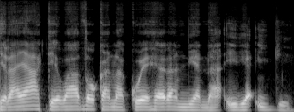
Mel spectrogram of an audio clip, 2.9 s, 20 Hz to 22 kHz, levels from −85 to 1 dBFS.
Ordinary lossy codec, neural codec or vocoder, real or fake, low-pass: none; codec, 44.1 kHz, 7.8 kbps, Pupu-Codec; fake; none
